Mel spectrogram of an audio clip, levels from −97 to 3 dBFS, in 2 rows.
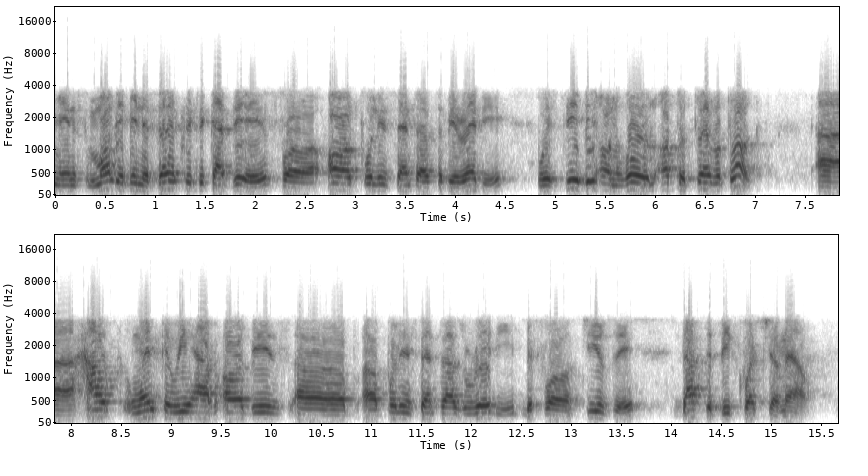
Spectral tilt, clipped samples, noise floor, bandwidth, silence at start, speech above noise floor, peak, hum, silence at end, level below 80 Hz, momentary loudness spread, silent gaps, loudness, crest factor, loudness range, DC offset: -6 dB/octave; under 0.1%; -60 dBFS; 6.2 kHz; 0 s; 34 dB; -14 dBFS; none; 0.3 s; -74 dBFS; 6 LU; none; -26 LUFS; 12 dB; 3 LU; under 0.1%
